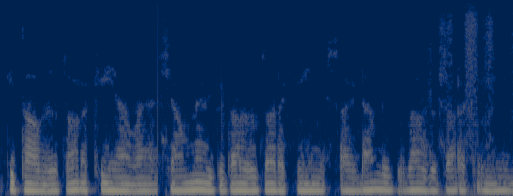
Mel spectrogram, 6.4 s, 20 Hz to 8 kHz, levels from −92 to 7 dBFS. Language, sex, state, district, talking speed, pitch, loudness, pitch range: Hindi, male, Rajasthan, Churu, 160 wpm, 105 Hz, -43 LUFS, 105-110 Hz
